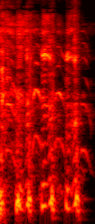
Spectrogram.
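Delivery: very high, rising squeal of laughter. Real, not acted. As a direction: squeal with glee. Laughing in disbelief.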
